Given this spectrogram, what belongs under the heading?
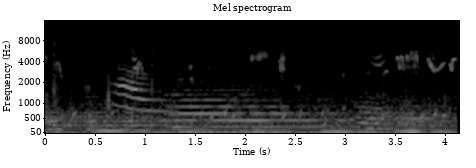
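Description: A cat meows in the LEGO Harry Potter video game, with rising and falling tonal calls over a steady background of game music and ambience.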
